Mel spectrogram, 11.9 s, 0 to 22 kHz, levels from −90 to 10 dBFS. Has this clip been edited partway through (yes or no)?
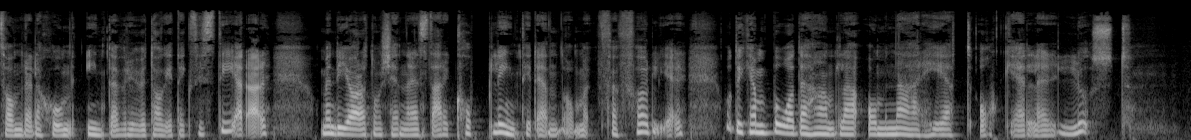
no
